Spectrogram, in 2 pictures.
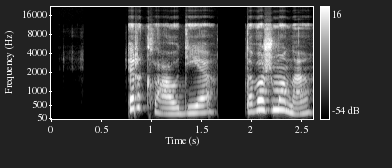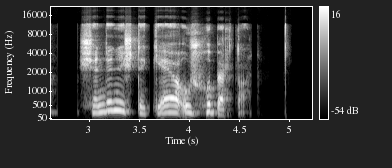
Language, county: Lithuanian, Kaunas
